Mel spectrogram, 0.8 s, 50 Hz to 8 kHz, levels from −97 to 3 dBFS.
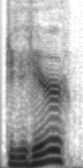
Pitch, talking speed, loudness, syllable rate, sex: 145 Hz, 215 wpm, -12 LUFS, 5.0 syllables/s, male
